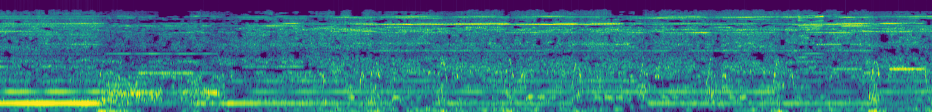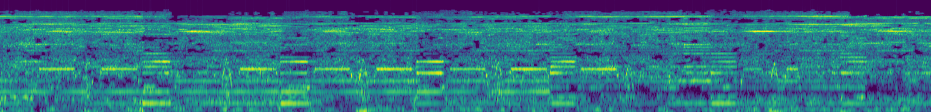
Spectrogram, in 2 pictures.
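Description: A cutter grinds and chatters against metal.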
